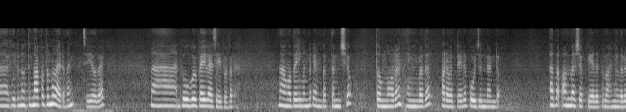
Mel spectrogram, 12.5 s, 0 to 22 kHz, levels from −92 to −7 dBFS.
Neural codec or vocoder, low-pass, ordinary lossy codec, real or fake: codec, 16 kHz, 0.5 kbps, FunCodec, trained on LibriTTS, 25 frames a second; none; none; fake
